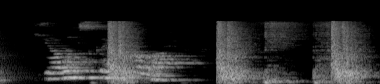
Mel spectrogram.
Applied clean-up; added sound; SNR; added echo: classical method WPE with log-MMSE.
